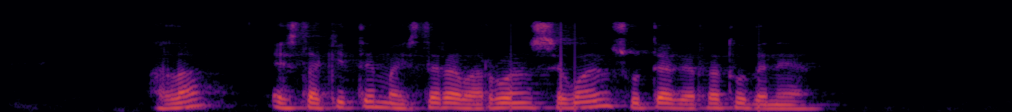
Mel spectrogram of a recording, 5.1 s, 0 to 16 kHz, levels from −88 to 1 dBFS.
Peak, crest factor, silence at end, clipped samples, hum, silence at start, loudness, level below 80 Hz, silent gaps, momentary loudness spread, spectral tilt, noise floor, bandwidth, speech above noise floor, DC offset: -24 dBFS; 18 dB; 0.95 s; under 0.1%; none; 0.75 s; -41 LUFS; -78 dBFS; none; 7 LU; -6.5 dB/octave; -87 dBFS; 7.6 kHz; 47 dB; under 0.1%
